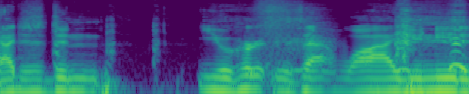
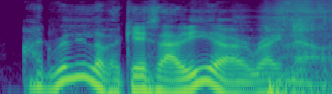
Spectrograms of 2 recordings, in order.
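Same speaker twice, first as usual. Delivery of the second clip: heavy, overdone, put-on Spanish accent. Speaker imitates people who show off their accent when ordering food, mocking an overdone heavy accent. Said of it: "I don't need you to do the accent that heavy".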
